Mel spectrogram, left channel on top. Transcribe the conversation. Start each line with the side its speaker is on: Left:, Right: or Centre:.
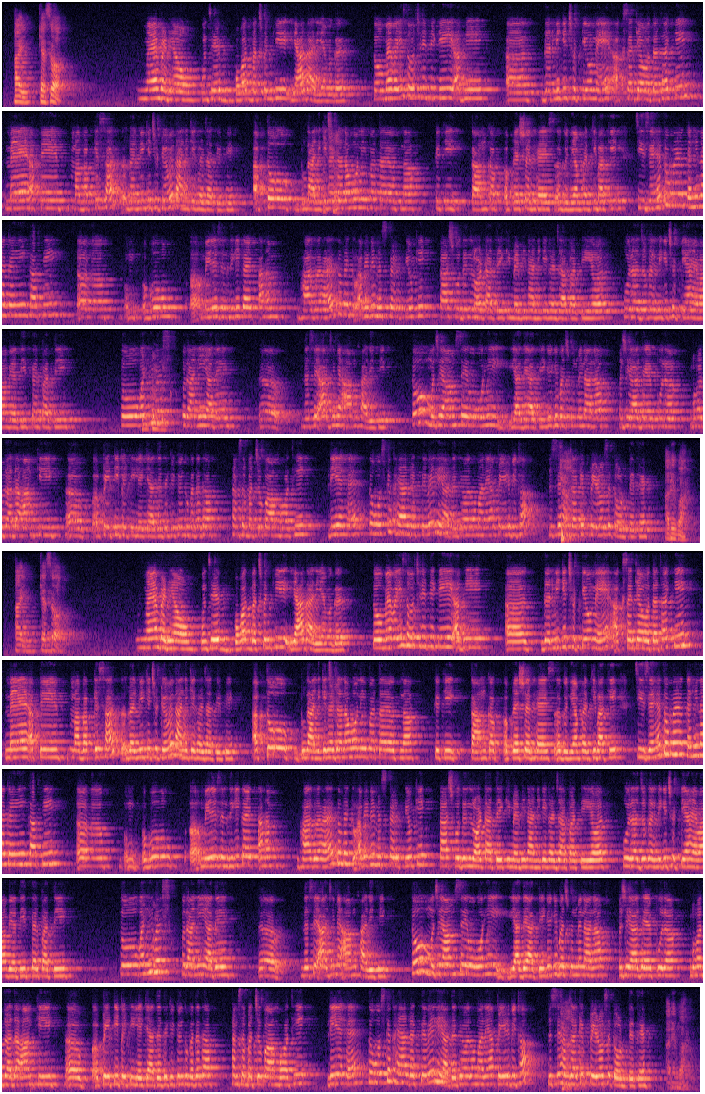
Left: हाय कैसे हो आप
Right: मैं बढ़िया हूँ मुझे बहुत बचपन की याद आ रही है मगर तो मैं वही सोच रही थी कि अभी अ, गर्मी की छुट्टियों में अक्सर क्या होता था कि मैं अपने माँ बाप के साथ गर्मी की छुट्टियों में नानी के घर जाती थी अब तो नानी के
Left: अच्छा
Right: घर जाना हो नहीं पाता है उतना क्योंकि काम का प्रेशर है स- दुनिया भर की बाकी चीजें हैं तो मैं कहीं ना कहीं काफी आ, वो अ, मेरे जिंदगी का एक अहम भाग रहा है तो मैं अभी भी मिस करती हूँ कि काश वो दिन लौट आते कि मैं भी नानी के घर जा पाती और पूरा जो गर्मी की छुट्टियां हैं वहां व्यतीत कर पाती तो वही
Left: बिल्कुल
Right: बस
Left: बिल्कुल
Right: पुरानी यादें अ, जैसे आज ही मैं आम खा रही थी तो मुझे आम से वो- वही यादें आती हैं क्योंकि बचपन में नाना मुझे याद है पूरा बहुत ज्यादा आम की अ, अ, पेटी पेटी लेके आते थे क्योंकि उनको पता था हम सब बच्चों को आम बहुत ही प्रिय है तो वो उसका ख्याल रखते हुए ले आते थे और हमारे यहाँ पेड़ भी था जिससे हम
Left: अच्छा
Right: जाके पेड़ों से तोड़ते थे
Left: अरे वाह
